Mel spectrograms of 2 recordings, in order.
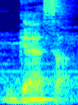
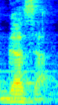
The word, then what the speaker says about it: Gaza: is to concentrate on gasa gasa or as the Arabs pronounce it Gaza uh variations in pronunciations the Arab pronunciation is Gaza the American pronunciation is gasa the Indian presenation is gasa so it doesn't matter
